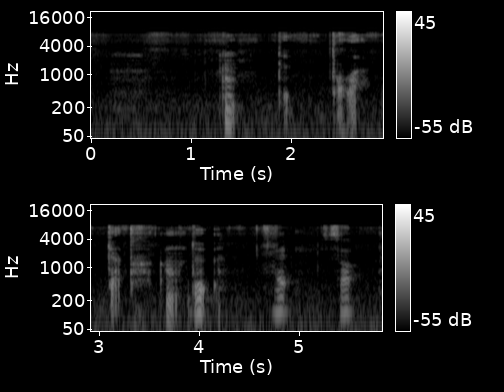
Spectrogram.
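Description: Stiff cards rustle and snap as they are sorted by hand.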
